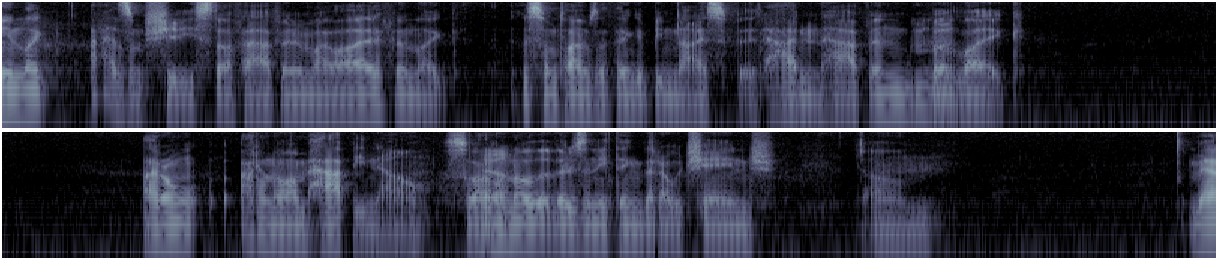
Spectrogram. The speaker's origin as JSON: {"language": "English", "region": "Texas", "country": "United States", "tie": "born or raised there", "said": "I grew up in Texas. They didn't tell me."}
